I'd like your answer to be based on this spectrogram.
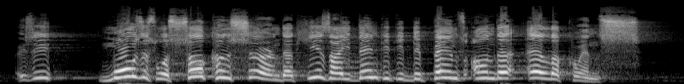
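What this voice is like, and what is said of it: Non-native English accent. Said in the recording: “as broken as I speak English ... my accent. My accent is the music I can produce, and I cannot change it.”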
